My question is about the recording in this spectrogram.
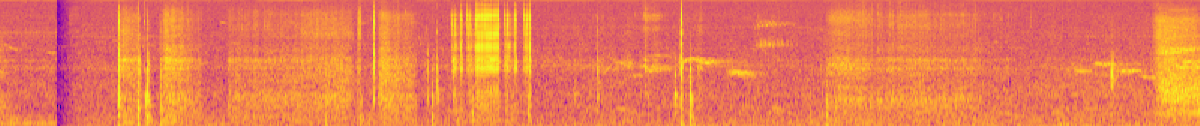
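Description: Quiet outdoor background with a few scattered sharp clicks, a brief hiss about five seconds in, and a few faint short chirps, like distant birds, in the second half.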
